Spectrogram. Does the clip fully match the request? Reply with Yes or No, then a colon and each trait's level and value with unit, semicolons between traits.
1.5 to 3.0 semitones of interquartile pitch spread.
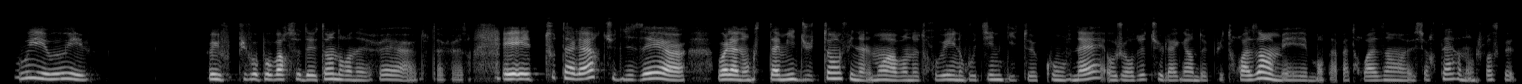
No: average, 3.4 semitones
